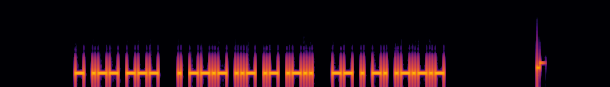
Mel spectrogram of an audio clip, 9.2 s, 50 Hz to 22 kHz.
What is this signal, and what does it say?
Morse code, heard as a keyed tone, about 28 wpm, 700 Hz. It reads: TWO EQUAL MEN.
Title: Sentences from Top 1400 Words 28wpm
